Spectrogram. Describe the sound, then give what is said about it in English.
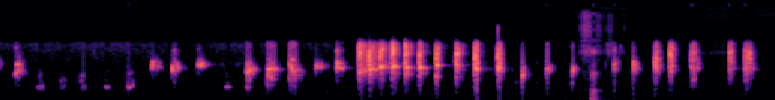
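Deep turkey cutting and fly-down calling blown on a blue cutter mouth call: many sharp, choppy clucks in an uneven rhythm, growing louder and denser midway before thinning out again. “And then for my deeper call, cutting, fly down, I love to use Billy's new blue cutter, and it sounds like this.”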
